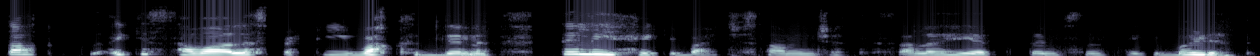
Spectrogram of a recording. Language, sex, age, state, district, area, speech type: Kashmiri, female, 45-60, Jammu and Kashmir, Srinagar, urban, spontaneous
